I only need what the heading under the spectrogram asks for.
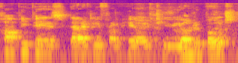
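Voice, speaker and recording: Moderate-paced speech with a non-native accent, over noticeable background noise. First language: not English. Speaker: conference speaker on AI in project management. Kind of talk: live presentation with audience Q&A.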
